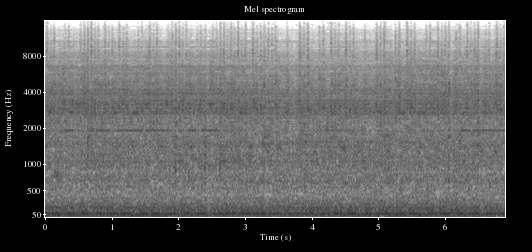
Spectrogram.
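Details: 1929 Ford Model A Tudor, 12 V conversion with GM alternator, about 75,000 miles, idling after loose belt tightened: even, steady low idle throb with faint whine on top, no knocks or belt squeal; normal idle, now charging.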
